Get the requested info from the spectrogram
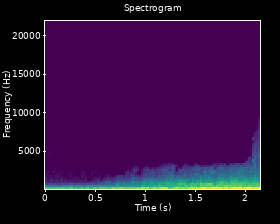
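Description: Rumbling sound-effect riser for an animated logo intro: a low noisy swell that grows steadily louder and brighter, building toward a burst.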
